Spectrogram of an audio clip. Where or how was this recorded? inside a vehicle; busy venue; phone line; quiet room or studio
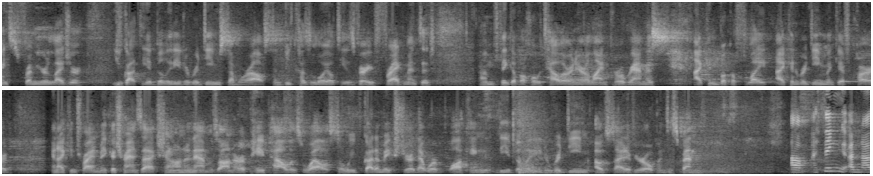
busy venue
